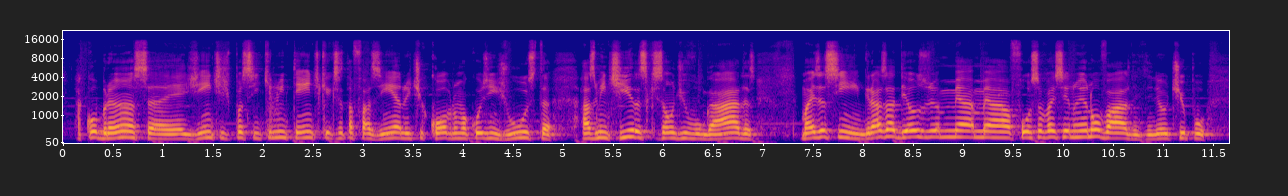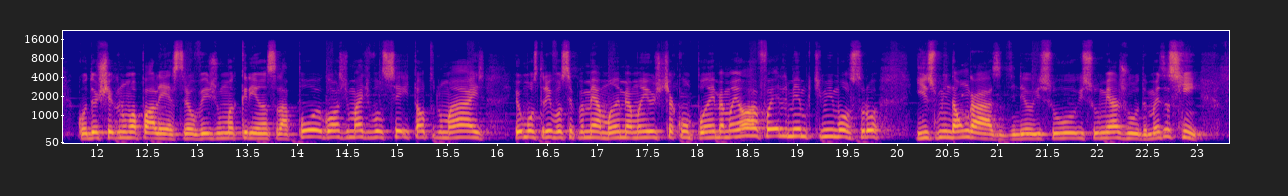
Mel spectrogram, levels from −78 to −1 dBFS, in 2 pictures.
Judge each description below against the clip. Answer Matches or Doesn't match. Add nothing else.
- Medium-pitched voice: Doesn't match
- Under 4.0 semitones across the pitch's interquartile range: Matches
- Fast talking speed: Matches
